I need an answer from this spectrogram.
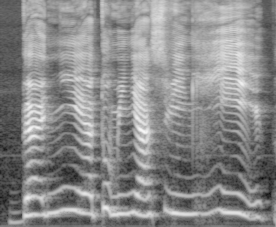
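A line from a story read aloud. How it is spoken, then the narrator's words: Howling. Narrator (Russian): взвыл сэр Грегори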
